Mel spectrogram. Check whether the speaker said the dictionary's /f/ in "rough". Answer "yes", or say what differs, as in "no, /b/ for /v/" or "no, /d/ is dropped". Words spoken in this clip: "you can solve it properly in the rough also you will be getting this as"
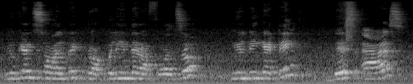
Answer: no, /p/ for /f/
